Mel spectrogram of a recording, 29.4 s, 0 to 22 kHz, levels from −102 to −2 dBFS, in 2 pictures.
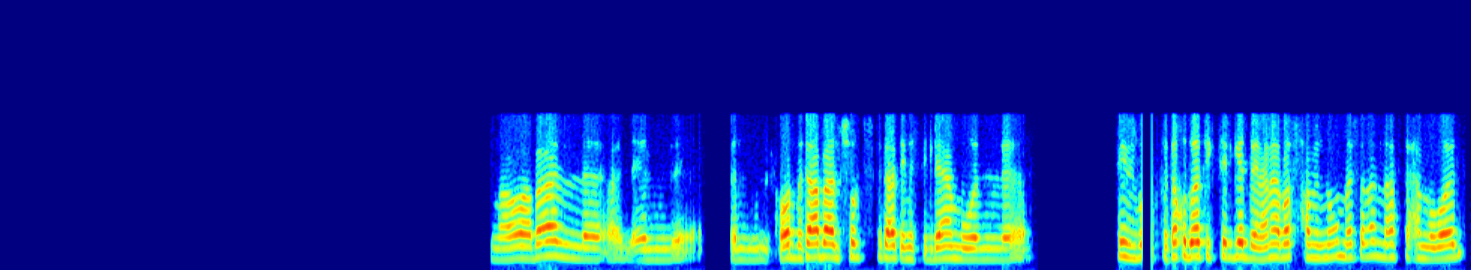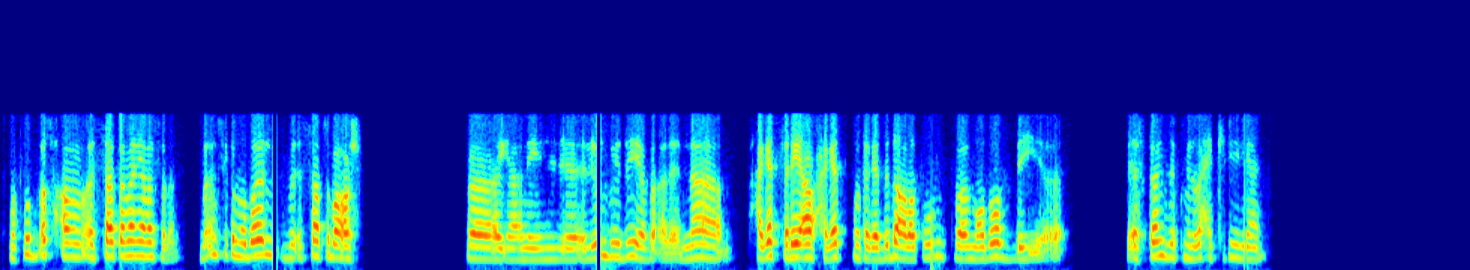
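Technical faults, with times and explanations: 11.42 to 27.16 s, packet loss on an ADPCM call: hard-edged silences of 100 ms at 11.42 s, 40 ms at 17.44 and 20.68 s, and 20 ms at 24.02 and 27.16 s. Unlike a clean dropout, speech resumes with brief, slight distortion, because the decoder's predictor and step size have drifted from the sender's. It settles within tens of milliseconds.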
